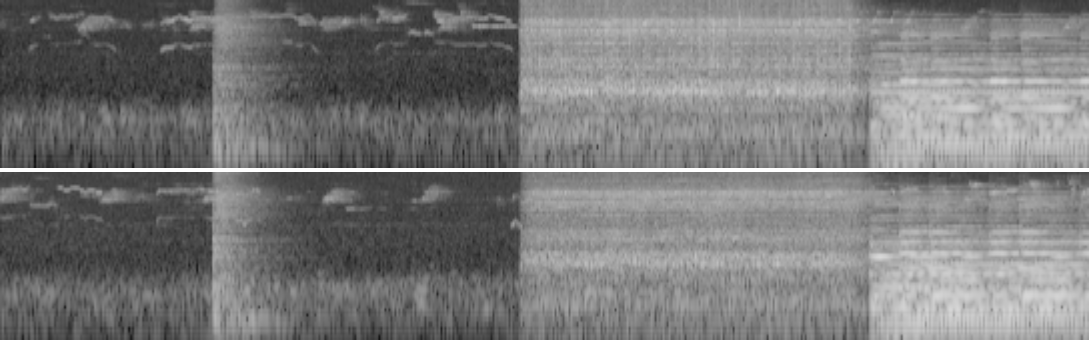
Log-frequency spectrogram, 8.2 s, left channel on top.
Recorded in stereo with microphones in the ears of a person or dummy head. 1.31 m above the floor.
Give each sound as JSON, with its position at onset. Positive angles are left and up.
{"t": 1.6, "sound": "a snare drum", "side_deg": -35, "distance_m": 0.8}
{"t": 3.9, "sound": "boiling", "side_deg": 65, "distance_m": 0.7}
{"t": 6.5, "sound": "a piano", "side_deg": -65, "distance_m": 1.8}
